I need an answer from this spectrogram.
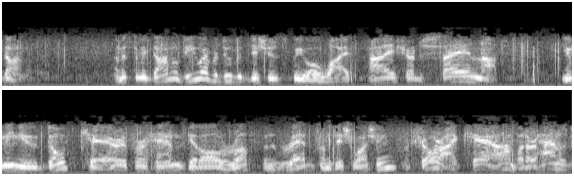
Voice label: vintage commercials rinso

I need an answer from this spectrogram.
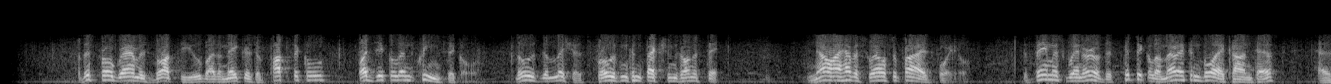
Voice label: vintage commercials popcicle

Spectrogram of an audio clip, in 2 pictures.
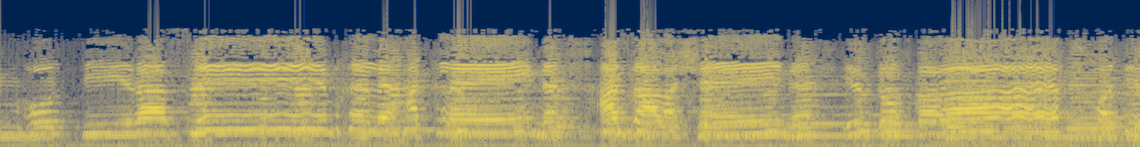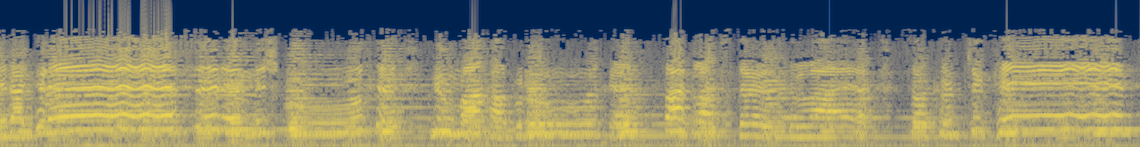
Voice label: yiddish radio restaurant commercial; eastside gluckstern s; the yiddish radio project

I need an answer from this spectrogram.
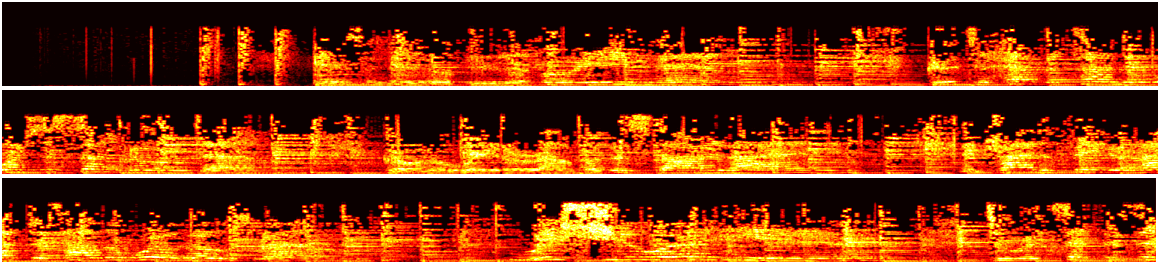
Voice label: beer spot, radio spots; miller; psychedelic promos and radio spots

